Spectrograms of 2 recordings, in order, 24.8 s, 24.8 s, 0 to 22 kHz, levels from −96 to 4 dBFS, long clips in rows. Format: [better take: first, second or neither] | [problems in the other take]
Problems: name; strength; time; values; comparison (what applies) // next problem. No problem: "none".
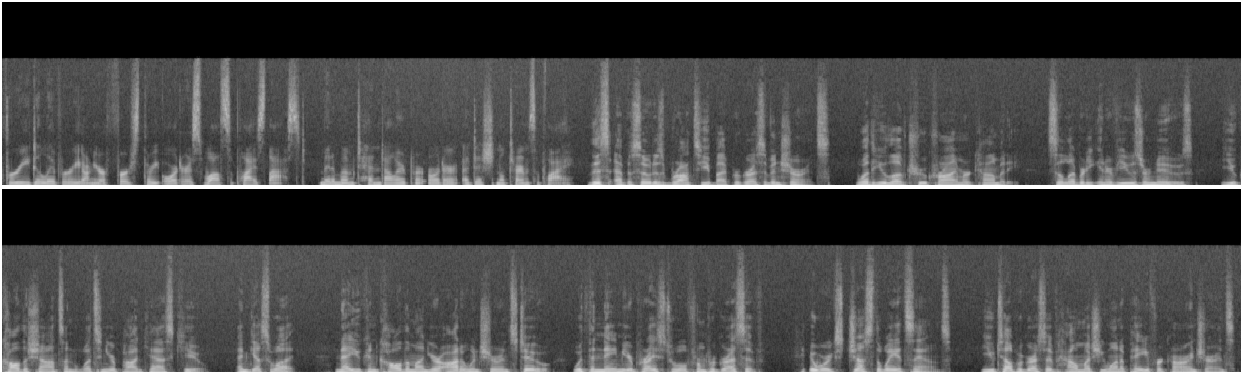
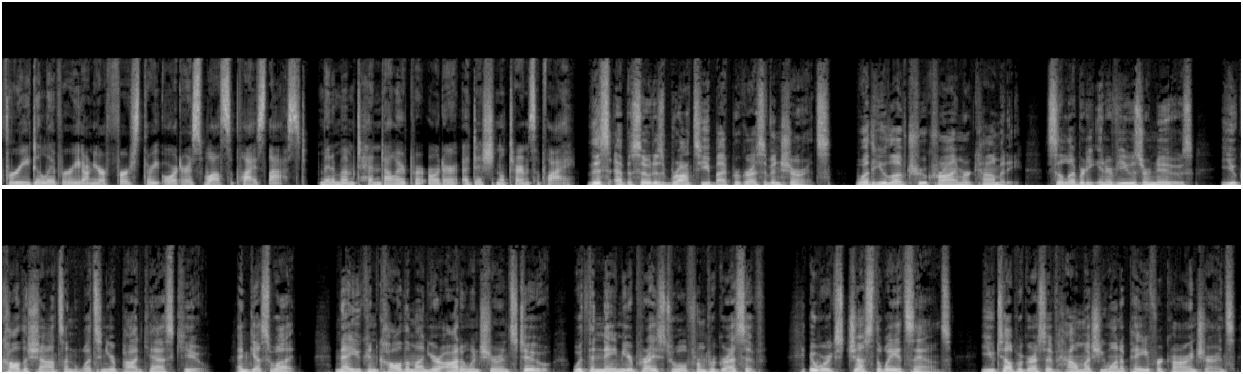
second | hiss; faint; throughout; 25 dB below the speech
